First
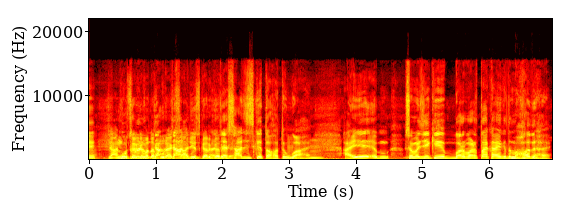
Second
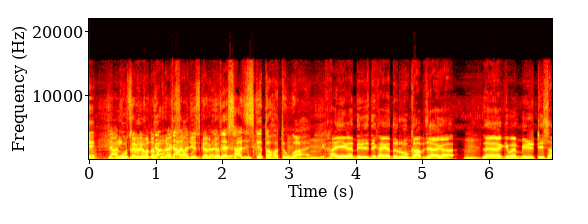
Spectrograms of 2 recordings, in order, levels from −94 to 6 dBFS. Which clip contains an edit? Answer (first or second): second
